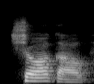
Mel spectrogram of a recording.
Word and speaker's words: Shawgo: fun guest today her name is Janet hey Sho did I pronounce that right yes excellent and and hey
